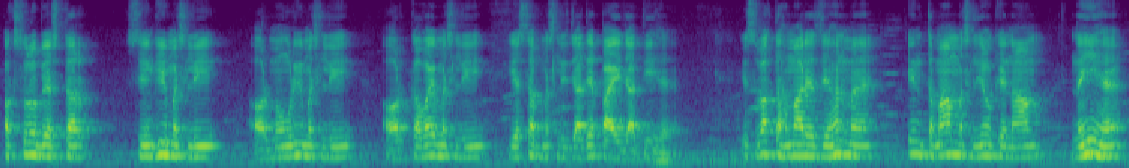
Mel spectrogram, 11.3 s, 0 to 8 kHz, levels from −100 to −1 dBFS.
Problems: constant background noise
